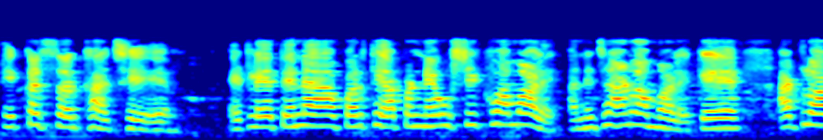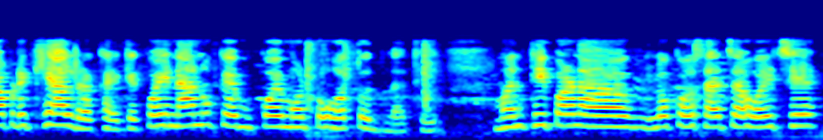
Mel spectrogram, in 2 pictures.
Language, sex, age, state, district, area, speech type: Gujarati, female, 30-45, Gujarat, Surat, rural, spontaneous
